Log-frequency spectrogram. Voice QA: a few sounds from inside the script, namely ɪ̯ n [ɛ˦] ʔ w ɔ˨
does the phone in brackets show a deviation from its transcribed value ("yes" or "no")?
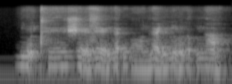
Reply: no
